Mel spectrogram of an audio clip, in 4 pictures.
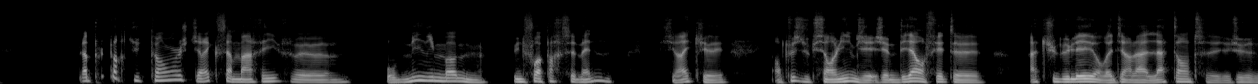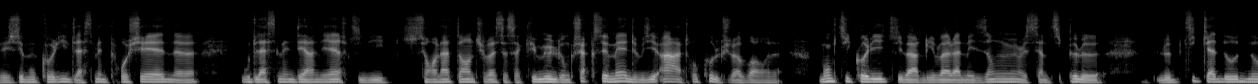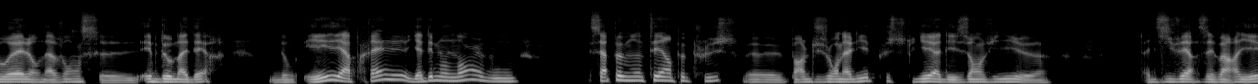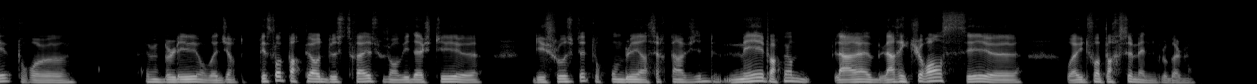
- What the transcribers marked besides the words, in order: tapping
- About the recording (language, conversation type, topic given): French, advice, Comment puis-je mieux contrôler mes achats impulsifs au quotidien ?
